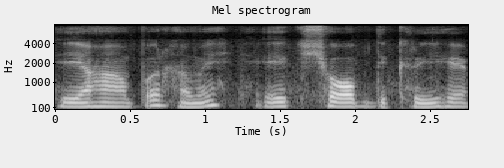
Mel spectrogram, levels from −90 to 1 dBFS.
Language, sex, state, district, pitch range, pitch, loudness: Hindi, male, Himachal Pradesh, Shimla, 135-145 Hz, 140 Hz, -19 LUFS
